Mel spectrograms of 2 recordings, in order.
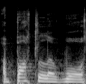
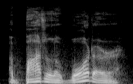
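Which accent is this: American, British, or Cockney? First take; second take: British; American. First: It is said in a British accent, t clear. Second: It is said in an American accent. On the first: "I'm hitting the T. That's my natural accent" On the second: "That's U S"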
